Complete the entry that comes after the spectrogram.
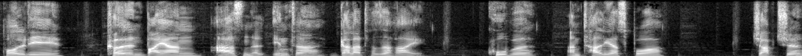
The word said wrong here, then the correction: Zabrze: da musst du mir jetzt mit der Aussprache Gurnik Sabje. – Sabje.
